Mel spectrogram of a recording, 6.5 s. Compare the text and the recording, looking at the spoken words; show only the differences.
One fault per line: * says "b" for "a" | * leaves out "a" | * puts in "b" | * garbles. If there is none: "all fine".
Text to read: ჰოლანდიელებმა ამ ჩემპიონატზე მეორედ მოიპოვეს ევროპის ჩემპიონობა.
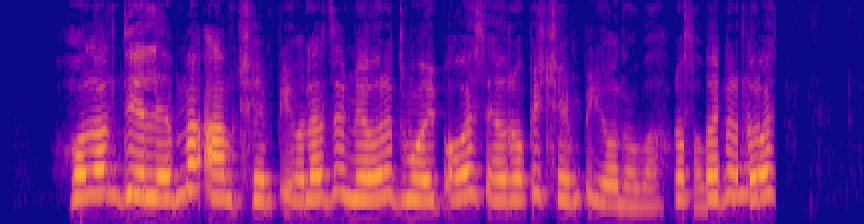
* garbles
